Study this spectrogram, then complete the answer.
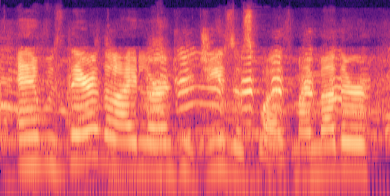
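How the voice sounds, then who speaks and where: A woman talks loudly in a high voice with lively intonation. Crowd noise fills the background, and the room echo is audible. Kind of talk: teaching talk. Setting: outdoors.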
